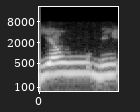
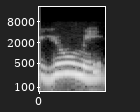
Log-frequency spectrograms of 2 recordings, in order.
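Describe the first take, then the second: First: The first vowel is a rounded 'au' glide. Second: The first vowel is a plain long 'oo'. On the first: The speaker calls it right. "Lips को राउंड करना है और फतहा के साथ साउंड आना है यऊ" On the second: The speaker calls it wrong. "Not यूमी"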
